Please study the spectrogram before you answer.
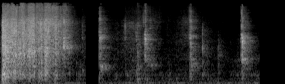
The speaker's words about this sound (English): Carefully, I tear off the bottom. I chew it.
